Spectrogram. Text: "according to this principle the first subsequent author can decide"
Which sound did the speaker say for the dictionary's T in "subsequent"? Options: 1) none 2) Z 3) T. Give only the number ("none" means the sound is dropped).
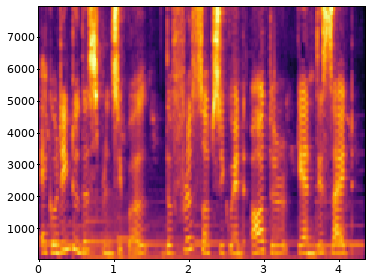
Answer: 3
